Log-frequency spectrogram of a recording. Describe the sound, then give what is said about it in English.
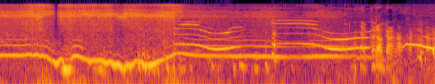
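A person vocally imitates dogs howling in terror: long, wavering wails that swoop up and down in pitch, loud, running continuously for several seconds with a few brief breaks. “All the dogs in the world would scream at once and run in terror.”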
